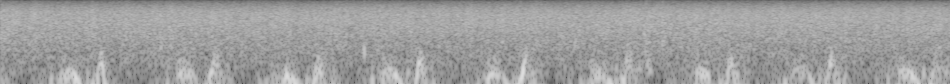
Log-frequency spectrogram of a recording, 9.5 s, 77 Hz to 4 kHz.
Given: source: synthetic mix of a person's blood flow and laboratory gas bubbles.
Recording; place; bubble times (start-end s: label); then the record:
Doppler ultrasound of blood flow; precordium
3.33-3.40 s: bubbles
3.60-3.68 s: bubbles
6.41-6.56 s: bubbles
6.60-6.66 s: bubbles
From the record:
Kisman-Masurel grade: 122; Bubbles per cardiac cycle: 1 to 2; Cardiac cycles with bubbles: 10 to 50%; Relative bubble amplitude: moderate (0.250 to 0.450); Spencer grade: 2 (many but less than half of the cardiac periods contain bubble signals, singularly or in groups); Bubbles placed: anywhere in the cardiac cycle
